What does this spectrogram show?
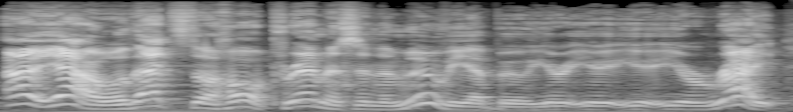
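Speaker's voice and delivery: ordinary talk, nothing marked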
